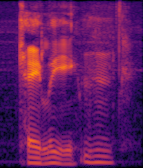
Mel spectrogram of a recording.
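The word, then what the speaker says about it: céilí: Yeah, and Kaylee is spelled C-E-I-L-I. – With some accents over those letters.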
